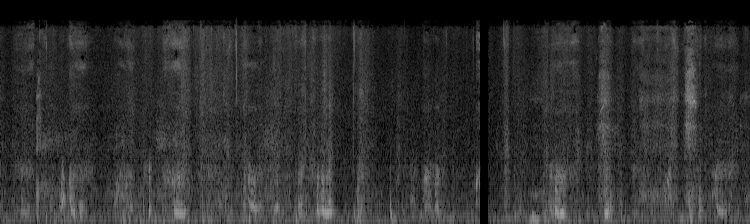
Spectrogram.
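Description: A French Bulldog snorts, grunts and whimpers in short, wheezy bursts while asking for cuddles.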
